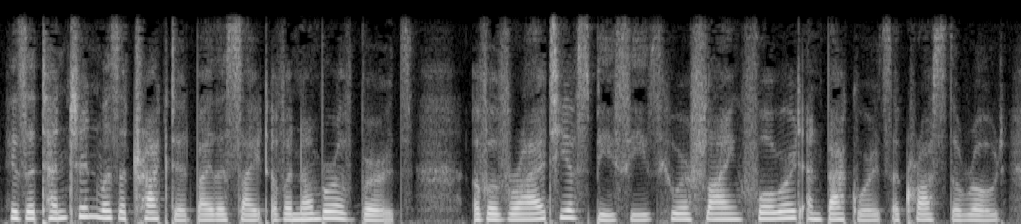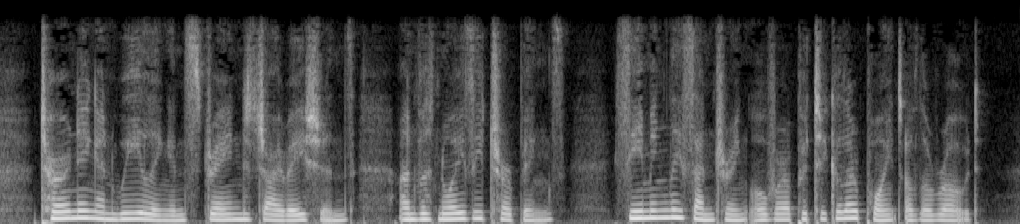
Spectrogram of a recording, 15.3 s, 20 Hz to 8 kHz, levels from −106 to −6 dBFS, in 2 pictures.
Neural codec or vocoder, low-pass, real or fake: none; 7.2 kHz; real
